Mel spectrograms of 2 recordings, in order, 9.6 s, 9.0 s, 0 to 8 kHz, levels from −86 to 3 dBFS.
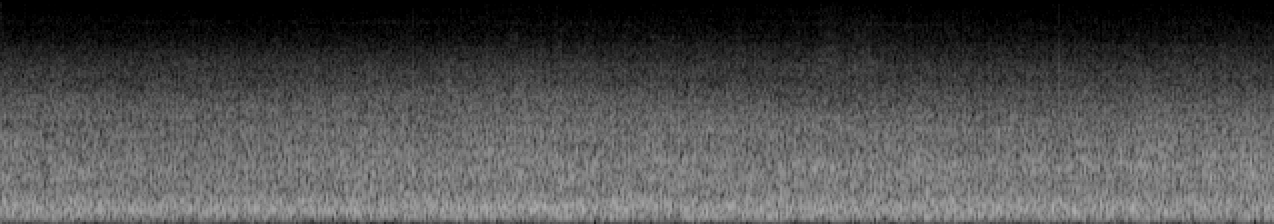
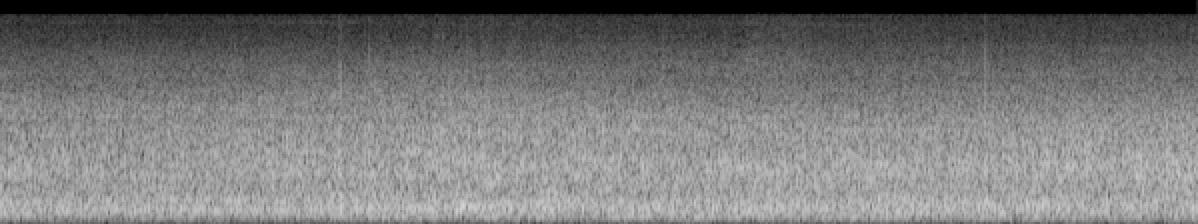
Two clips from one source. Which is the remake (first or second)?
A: first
